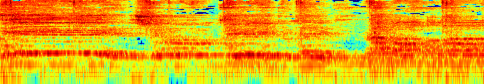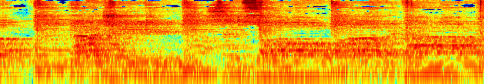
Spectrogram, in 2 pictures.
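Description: A group of young voices singing a Mao Naga pop song together, with hand clapping keeping time.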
